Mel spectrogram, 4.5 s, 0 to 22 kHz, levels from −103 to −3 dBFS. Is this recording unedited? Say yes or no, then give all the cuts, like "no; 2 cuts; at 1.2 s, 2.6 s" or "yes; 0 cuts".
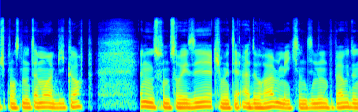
no; 2 cuts; at 1.8 s, 2.6 s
